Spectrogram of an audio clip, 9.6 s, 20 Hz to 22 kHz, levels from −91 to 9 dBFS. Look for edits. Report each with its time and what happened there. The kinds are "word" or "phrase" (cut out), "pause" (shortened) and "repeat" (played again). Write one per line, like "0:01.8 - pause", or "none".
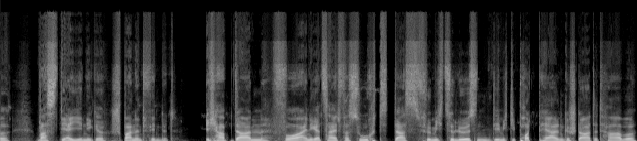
none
